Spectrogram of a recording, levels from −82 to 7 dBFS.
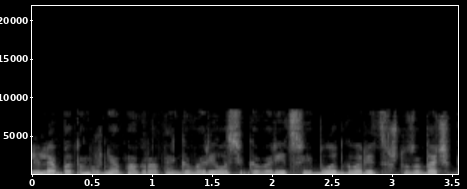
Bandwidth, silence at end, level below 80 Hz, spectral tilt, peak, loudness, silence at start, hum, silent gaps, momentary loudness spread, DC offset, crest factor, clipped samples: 8.8 kHz; 0 s; -56 dBFS; -5.5 dB/octave; -18 dBFS; -36 LUFS; 0 s; none; none; 6 LU; under 0.1%; 16 dB; under 0.1%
